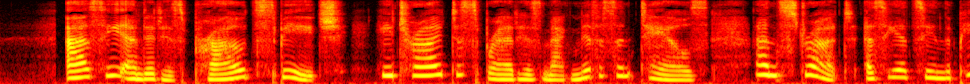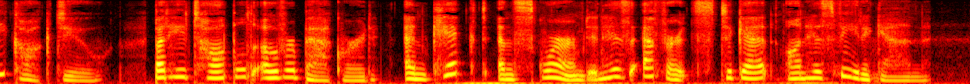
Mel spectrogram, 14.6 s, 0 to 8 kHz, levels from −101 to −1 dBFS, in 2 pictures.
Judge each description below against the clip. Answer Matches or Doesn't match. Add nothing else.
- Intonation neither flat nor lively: Doesn't match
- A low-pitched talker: Doesn't match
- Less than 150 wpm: Doesn't match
